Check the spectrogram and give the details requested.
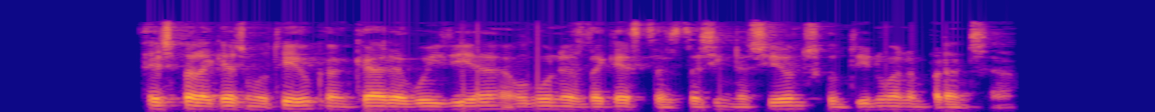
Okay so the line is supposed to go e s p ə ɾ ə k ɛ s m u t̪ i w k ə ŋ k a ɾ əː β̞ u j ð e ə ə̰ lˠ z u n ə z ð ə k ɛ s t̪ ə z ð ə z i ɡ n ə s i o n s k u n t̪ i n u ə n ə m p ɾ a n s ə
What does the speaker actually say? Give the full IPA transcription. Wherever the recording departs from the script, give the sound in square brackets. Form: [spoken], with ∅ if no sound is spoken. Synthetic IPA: e s p ə ɾ ə k ɛ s m u t̪ i w k ə ŋ k a ɾ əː β̞ u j ð [i] ə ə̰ lˠ [ɣ] u n ə z ð ə k ɛ s t̪ ə z ð ə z i ɡ n ə s i o n s k u n t̪ i n u ə n ə m p ɾ a n s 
